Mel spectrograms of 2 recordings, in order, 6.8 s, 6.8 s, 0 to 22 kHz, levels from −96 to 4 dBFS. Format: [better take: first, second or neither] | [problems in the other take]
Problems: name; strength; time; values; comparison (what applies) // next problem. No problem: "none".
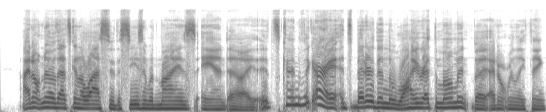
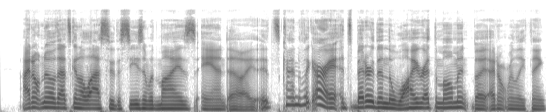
second | distortion; slight; 10 dB below the speech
